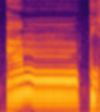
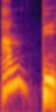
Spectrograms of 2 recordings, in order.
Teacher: Jadi apabila ada nun mati ini bila berjumpa dengan huruf ba maka cara bacanya nun mati ini diganti dengan huruf mim. Lah kata-kata diganti itu namanya iklab.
